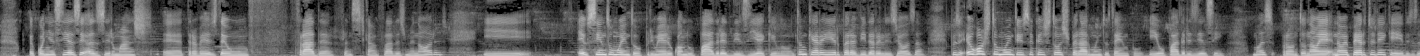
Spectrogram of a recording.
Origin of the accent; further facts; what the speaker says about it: Timor-Leste; sou de Timor, e a minha vocação é nesta comunidade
